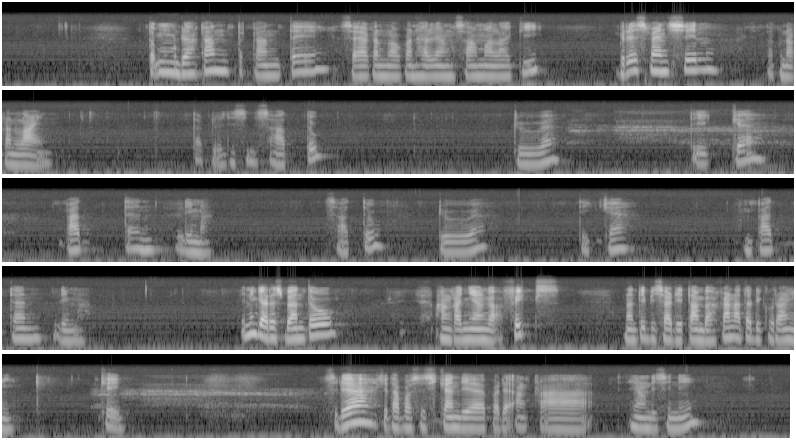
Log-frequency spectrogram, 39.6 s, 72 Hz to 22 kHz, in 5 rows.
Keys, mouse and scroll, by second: 0.2-1.2 scroll down 11, 2.1 t, 3.0-3.4 scroll down 3, 4.0 scroll down 1, 6.6 scroll down 13, 8.0 scroll up 1, 8.9 shift+middle click, 8.9 scroll up 2, 35.0 scroll up 4, 35.8 click.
